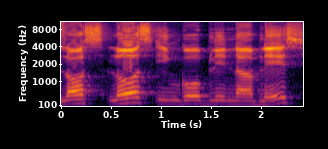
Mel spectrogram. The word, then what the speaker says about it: Los Ingobernables: I can't pronounce it, bro. We have done this dance before. I know. Los Ingobernables. Los Ingobernables.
